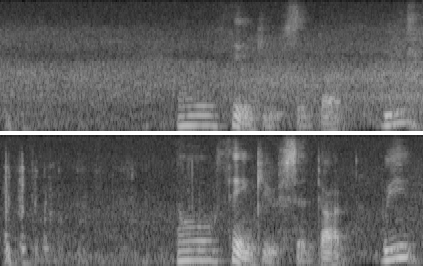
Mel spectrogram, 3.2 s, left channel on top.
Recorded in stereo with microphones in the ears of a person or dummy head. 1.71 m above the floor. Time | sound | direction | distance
1.3 | a man speaking | 75° right (ahead or behind) | 1.3 m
